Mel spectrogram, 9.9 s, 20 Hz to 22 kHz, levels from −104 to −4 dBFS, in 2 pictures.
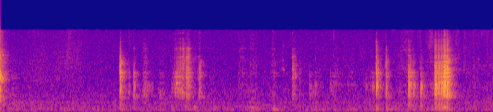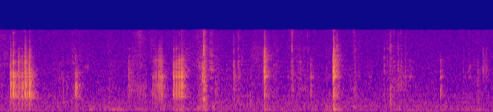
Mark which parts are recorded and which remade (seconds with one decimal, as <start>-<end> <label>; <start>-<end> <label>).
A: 0.0-9.9 recorded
